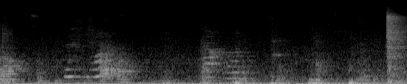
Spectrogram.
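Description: Short wordless vocal sounds, then a single sharp clunk near the end as a laundry machine's lid or door is handled.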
